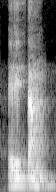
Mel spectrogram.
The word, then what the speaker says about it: ऋतम्: फिर नित्यं ऋतम्, इसका उच्चारण ऐसे करें जैसे 'ऋषि', ऋतम् वाच्मि, 'वच' और 'मि' का अलग-अलग उच्चारण करें, 'वच' का अलग-अलग उच्चारण करें।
